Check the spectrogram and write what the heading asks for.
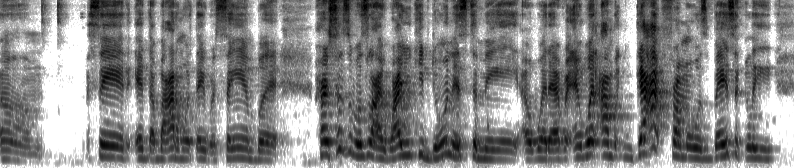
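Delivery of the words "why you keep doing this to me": usual speaking voice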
